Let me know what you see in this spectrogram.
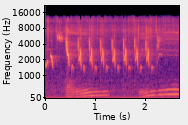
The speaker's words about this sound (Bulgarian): И така, вървели през гората двама глупаци, а на едно дърво, скрит в листата, пее Славей. Ей, приятелю, я поспри и послушай колко хубаво пее за мене този Славей.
